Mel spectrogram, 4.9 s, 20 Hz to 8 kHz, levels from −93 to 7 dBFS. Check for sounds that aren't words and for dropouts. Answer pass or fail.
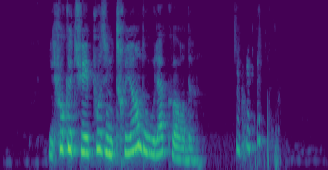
fail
